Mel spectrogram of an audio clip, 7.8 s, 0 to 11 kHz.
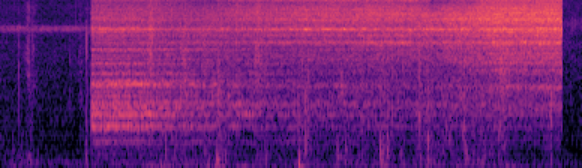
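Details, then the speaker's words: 2000 Saturn SL1 with a miss at low-rpm cruise and later at idle, no fault code, low compression on cylinder 1: shop air fed into the cylinder gives a steady hiss escaping out the exhaust pipe, indicating a burned exhaust valve. "so clearly my leak is out the exhaust pipe I have an exhaust valve uh evidently burned"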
